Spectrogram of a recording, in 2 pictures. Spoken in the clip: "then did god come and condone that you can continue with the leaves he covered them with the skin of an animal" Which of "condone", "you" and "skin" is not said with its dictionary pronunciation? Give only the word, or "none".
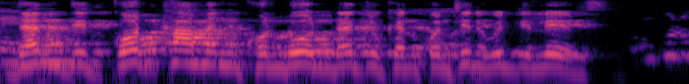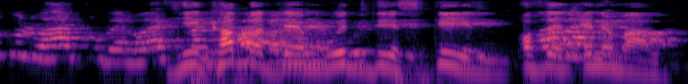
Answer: skin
